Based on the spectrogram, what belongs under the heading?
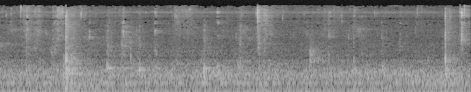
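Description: Close-up chewing of a mouthful of rice and pork eaten by hand, with small wet mouth clicks and smacks over a faint steady hum; a sharper click about a second in and again near the end.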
